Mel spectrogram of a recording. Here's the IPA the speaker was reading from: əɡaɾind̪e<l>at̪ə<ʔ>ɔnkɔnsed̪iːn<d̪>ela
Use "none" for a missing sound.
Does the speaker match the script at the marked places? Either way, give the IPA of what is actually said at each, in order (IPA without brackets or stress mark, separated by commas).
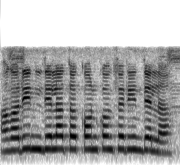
l, k, d̪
